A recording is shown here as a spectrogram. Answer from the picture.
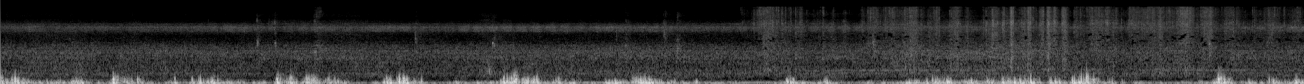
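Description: Wind buffeting the microphone in irregular low rumbling gusts. Thin plastic crinkles with fine crackling from about halfway through.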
